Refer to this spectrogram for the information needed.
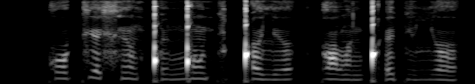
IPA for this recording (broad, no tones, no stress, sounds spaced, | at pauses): k o kʲ a xʲ õ ǃ y ŋ͡ǃ ũ pʲ ə ǃ ə lʲ ə | ɡ ʌ lˠ ẽ ǃʼ e pʲ o ʎ ə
